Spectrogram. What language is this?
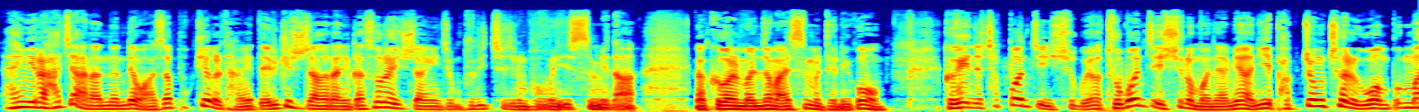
Korean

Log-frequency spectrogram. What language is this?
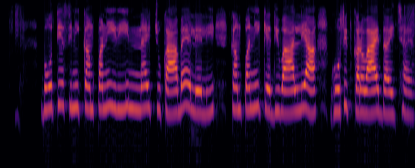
Maithili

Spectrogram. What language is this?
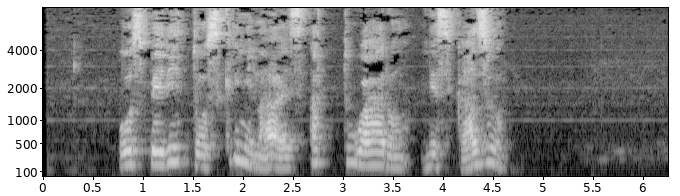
Portuguese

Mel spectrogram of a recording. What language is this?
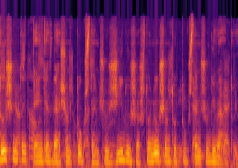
Lithuanian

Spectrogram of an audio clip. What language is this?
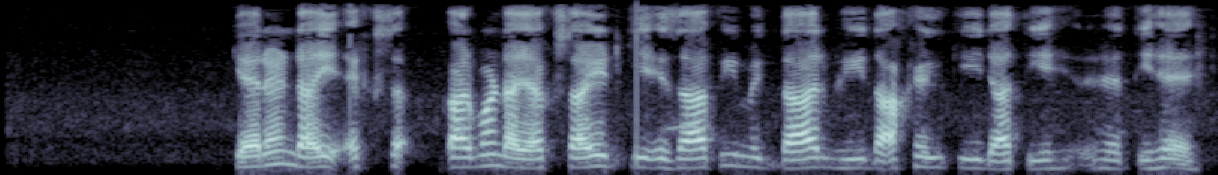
Urdu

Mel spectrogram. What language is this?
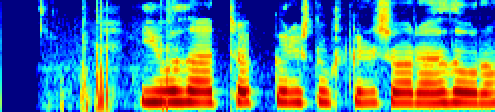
Icelandic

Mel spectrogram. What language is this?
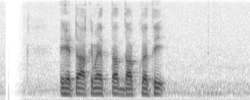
Sinhala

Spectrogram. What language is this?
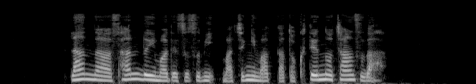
Japanese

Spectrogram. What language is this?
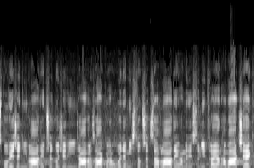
Czech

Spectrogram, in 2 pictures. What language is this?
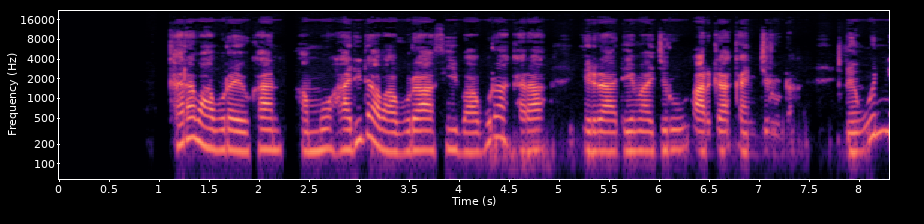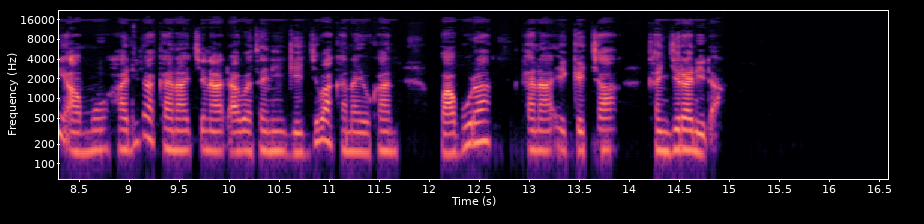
Oromo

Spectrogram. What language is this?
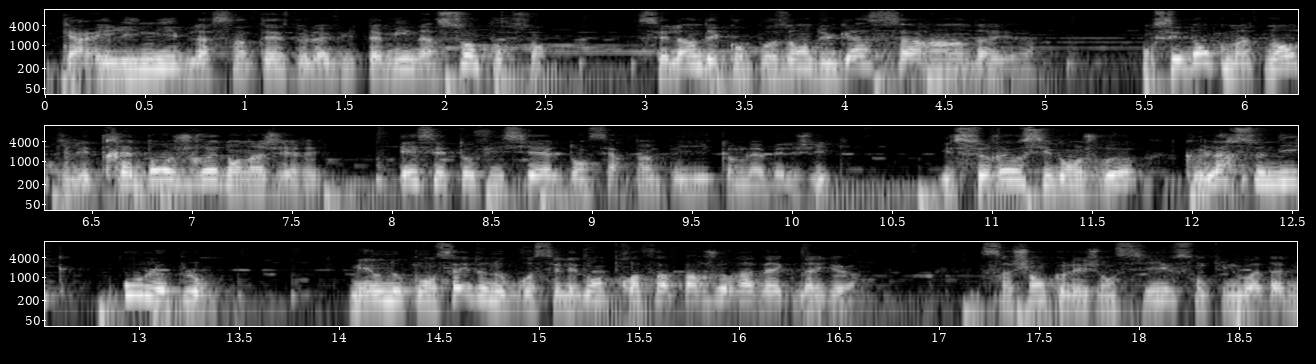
French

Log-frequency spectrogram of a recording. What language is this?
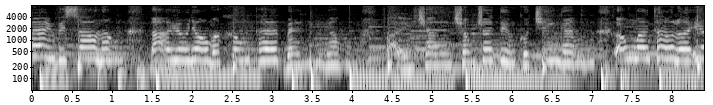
Vietnamese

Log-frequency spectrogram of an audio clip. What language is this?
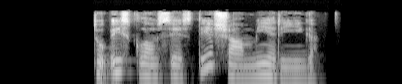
Latvian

